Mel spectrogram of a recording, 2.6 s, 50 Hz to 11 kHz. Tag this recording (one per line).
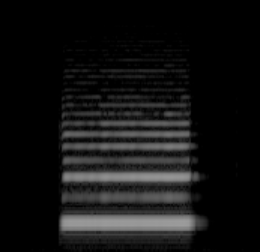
baritone
Fsharp2
multisample
neumann-U87
sax
single-note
